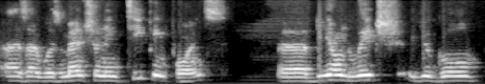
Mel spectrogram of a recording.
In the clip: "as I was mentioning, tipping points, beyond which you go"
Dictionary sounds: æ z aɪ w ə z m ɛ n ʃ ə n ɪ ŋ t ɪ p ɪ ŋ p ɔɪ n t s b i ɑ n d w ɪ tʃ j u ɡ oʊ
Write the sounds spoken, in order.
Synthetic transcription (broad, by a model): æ z aɪ w ə z m ɛ n ʃ ə n ɪ ŋ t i p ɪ ŋ p ɔɪ n t s b i ɑ n d w ɪ tʃ j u ɡ oʊ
